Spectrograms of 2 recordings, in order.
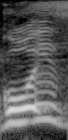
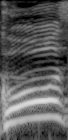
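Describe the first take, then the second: First: The vowel glides into an 'oy' sound. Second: The vowel is a plain 'oh' sound. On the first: The speaker calls it wrong. "गोइज नहीं" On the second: The speaker calls it right. "गोज है"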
